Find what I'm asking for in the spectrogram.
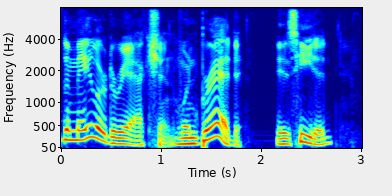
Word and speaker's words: Maillard: Maillard.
